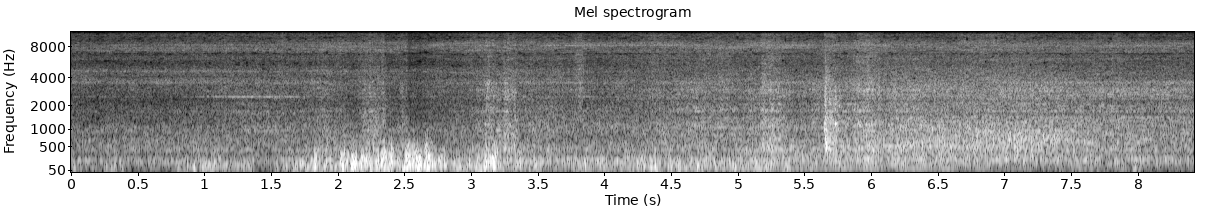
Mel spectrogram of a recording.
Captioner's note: lots of wind noise, garage doors are open and it's windy outside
